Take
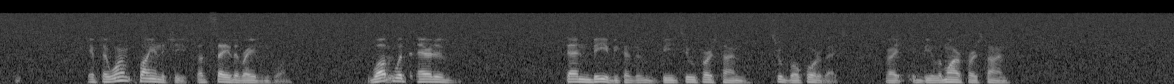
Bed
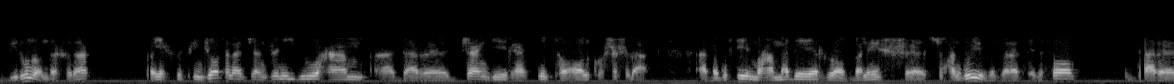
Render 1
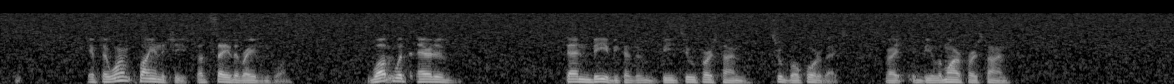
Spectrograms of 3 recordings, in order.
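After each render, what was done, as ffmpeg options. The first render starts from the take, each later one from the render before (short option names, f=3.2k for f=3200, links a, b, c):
-af "afftdn=nr=14:nf=-38"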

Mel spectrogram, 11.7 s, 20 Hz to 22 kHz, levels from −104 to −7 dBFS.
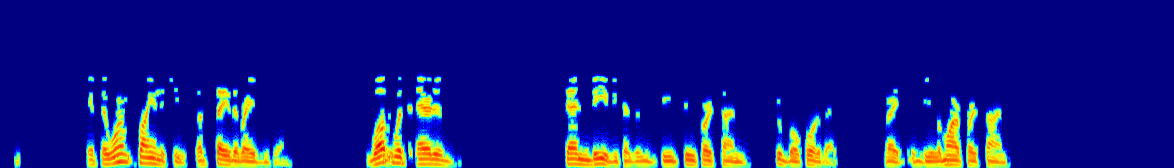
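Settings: -af "afftfilt=real='re*gte(hypot(re,im),0.0631)':imag='im*gte(hypot(re,im),0.0631)':win_size=1024:overlap=0.75,highpass=f=140:w=0.5412,highpass=f=140:w=1.3066"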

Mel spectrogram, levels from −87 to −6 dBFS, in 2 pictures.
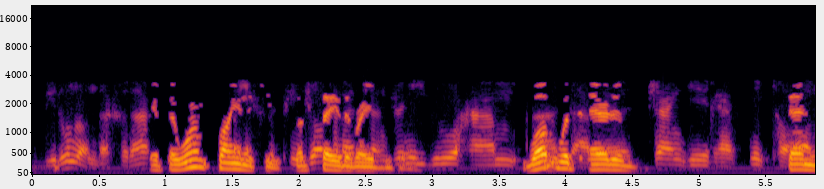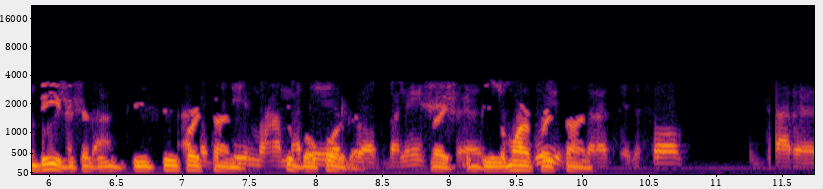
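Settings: -filter_complex "[1:a]volume=-8.5dB[a];[0:a][a]amix=inputs=2:normalize=0"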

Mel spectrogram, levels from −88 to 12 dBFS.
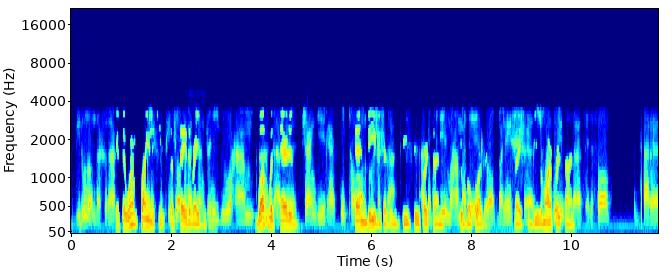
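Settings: -af "volume=8dB,alimiter=limit=-1dB:level=0:latency=1"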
